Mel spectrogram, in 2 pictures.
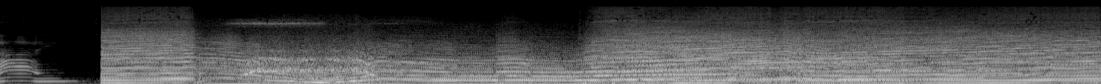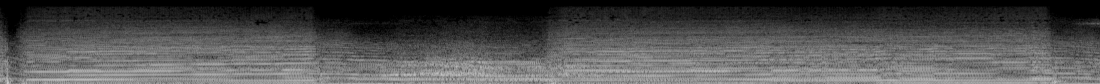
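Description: A car engine roars and revs up and down at high speed.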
